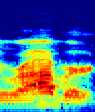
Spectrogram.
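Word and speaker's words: Luis Robert: You would think with Louis it would be Robert, not Robert, but all the announcers say Robert, and I've heard a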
